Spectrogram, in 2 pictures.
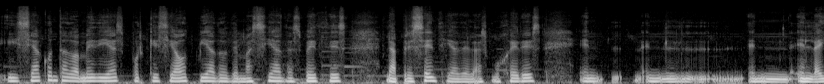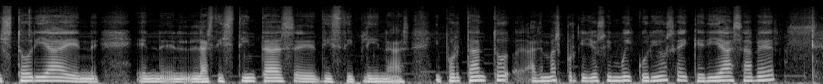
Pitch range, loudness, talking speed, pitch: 130-170 Hz, -18 LUFS, 155 wpm, 150 Hz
